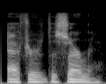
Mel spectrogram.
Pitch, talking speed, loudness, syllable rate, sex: 105 Hz, 170 wpm, -17 LUFS, 5.4 syllables/s, male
